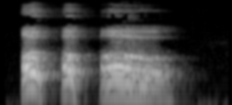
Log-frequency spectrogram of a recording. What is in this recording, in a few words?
Ho Ho Ho, Santa says Ho Ho Ho; Yelling; Voice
